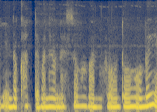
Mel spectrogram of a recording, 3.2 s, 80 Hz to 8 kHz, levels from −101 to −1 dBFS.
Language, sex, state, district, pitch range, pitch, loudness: Chakma, female, Tripura, Unakoti, 225-240 Hz, 230 Hz, -12 LUFS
